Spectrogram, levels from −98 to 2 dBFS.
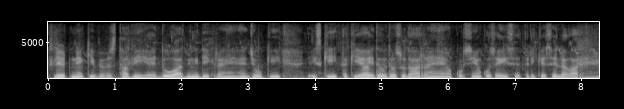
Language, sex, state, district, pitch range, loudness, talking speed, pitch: Hindi, male, Uttar Pradesh, Varanasi, 110-120 Hz, -27 LUFS, 195 wpm, 120 Hz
